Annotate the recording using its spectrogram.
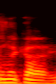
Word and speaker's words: Nakai: Arthur Nakai. – Right. Arthur Nakai.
